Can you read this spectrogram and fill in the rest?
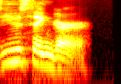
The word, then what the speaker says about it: Usinger: And they had the Bob Uecker commercial on the radio where he says it, and he's the spokesperson, and he says Usinger. – Ooh, the hard G, not the hard JG.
